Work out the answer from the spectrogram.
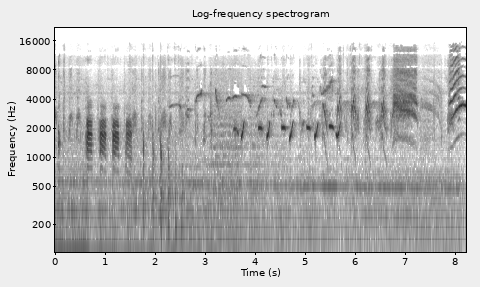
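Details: Old Chinese hwamei, caught in the wild and kept caged, with a fine singing voice; rapid chattering notes give way to short clear whistles and upward-sliding phrases, over a low steady hum.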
